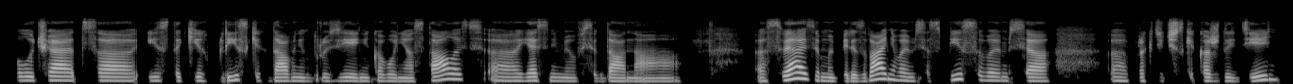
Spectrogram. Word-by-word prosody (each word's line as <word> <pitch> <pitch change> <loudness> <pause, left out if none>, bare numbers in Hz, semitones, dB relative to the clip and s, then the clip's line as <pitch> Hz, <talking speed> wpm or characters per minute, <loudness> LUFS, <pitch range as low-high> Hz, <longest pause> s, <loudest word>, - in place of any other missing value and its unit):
Получается, 180 -2 +2
из 175 0 -4
таких 175 -2 -3
близких, 180 -2 -1
давних 165 -1 +1
друзей 160 +1 -1
никого 155 0 -4
не 150 0 -2
осталось. 220 +11 +1
Э, 170 -1 -1
я 175 +1 +2
с - - -7
ними 160 -2 -5
у 155 - -7
всегда 150 +1 -1
на, 145 +1 -3 0.7
э, 160 - -3
связи. 235 - +5
Мы 165 -3 -2
перезваниваемся, 165 - +2
списываемся, 180 -7 -1 0.6
э, 175 -1 -2
практически 165 -2 0
каждый 160 -1 0
день. 200 +9 0
170 Hz, 115 wpm, -24 LUFS, 155-185 Hz, 0.7 s, связи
